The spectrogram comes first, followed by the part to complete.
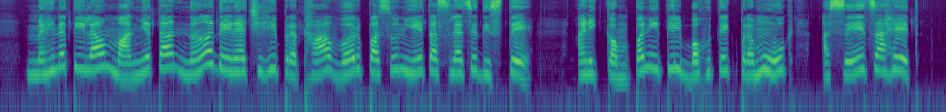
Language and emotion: Marathi, disgusted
